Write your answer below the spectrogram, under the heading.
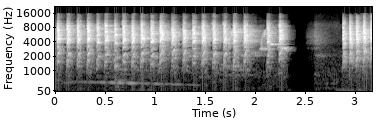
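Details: Fighting Eurasian tree sparrow, genuine voice: a tight run of sharp, high chirps repeated several times per second, cut by a sudden silence, then the fast chirping resumes.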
